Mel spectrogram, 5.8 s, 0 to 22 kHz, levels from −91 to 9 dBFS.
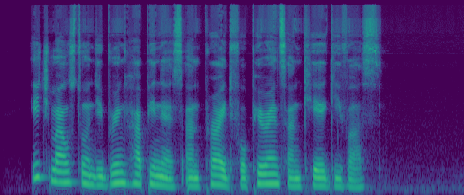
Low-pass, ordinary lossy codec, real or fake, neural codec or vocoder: none; none; real; none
